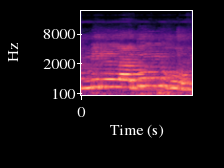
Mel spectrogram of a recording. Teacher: Contohnya di sini adalah min ladunhu, yaitu nun mati bertemu lam. Jadi harus dimasukkan tanpa dengung. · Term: idgham bila ghunah, idgham bila gunnah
